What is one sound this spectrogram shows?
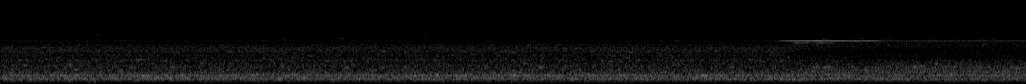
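A television plays music softly in the room.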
